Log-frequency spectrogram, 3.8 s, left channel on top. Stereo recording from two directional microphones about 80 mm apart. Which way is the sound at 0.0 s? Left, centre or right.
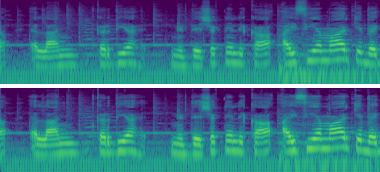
Right.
